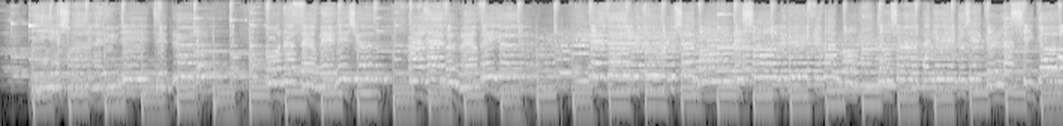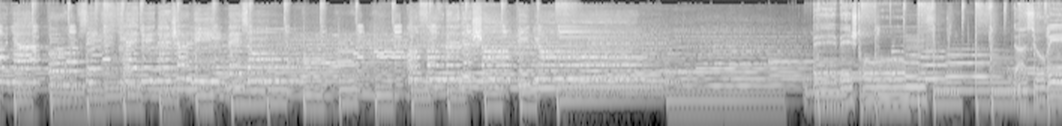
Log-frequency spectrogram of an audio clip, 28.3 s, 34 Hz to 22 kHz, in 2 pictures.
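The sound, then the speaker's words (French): A bright, bouncy instrumental intro to a Smurfs cartoon theme, released on a 45 rpm record in December 1984 but not used on television, with chiming, tinkling melody over a steady beat, loud, with a short held pause before the music picks up again near the end. “C'est le seul qui a droit à son propre générique édité en disque 45 tours, mais qui ne sera pas utilisé à la télévision.”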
